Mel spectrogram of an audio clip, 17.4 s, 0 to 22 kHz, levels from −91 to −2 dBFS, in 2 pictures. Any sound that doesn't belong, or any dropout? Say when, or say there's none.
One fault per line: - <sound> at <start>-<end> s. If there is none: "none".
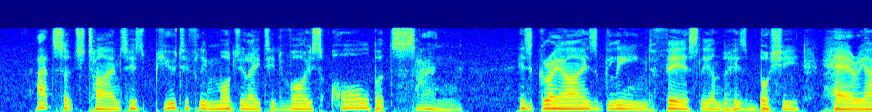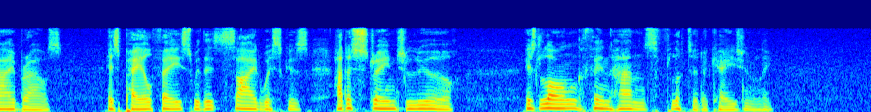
none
